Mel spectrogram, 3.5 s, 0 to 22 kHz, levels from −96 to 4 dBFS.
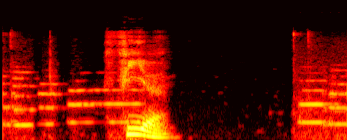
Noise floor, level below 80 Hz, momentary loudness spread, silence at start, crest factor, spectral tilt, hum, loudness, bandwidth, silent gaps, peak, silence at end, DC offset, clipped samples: -79 dBFS; -52 dBFS; 21 LU; 0.05 s; 18 dB; -7 dB/octave; none; -16 LUFS; 9 kHz; none; -2 dBFS; 0 s; under 0.1%; under 0.1%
